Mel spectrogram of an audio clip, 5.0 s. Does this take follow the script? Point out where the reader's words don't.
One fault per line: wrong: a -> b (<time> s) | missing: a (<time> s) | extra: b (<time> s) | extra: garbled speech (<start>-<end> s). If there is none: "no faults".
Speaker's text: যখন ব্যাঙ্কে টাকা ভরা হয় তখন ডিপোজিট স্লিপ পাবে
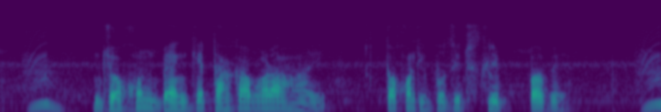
no faults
